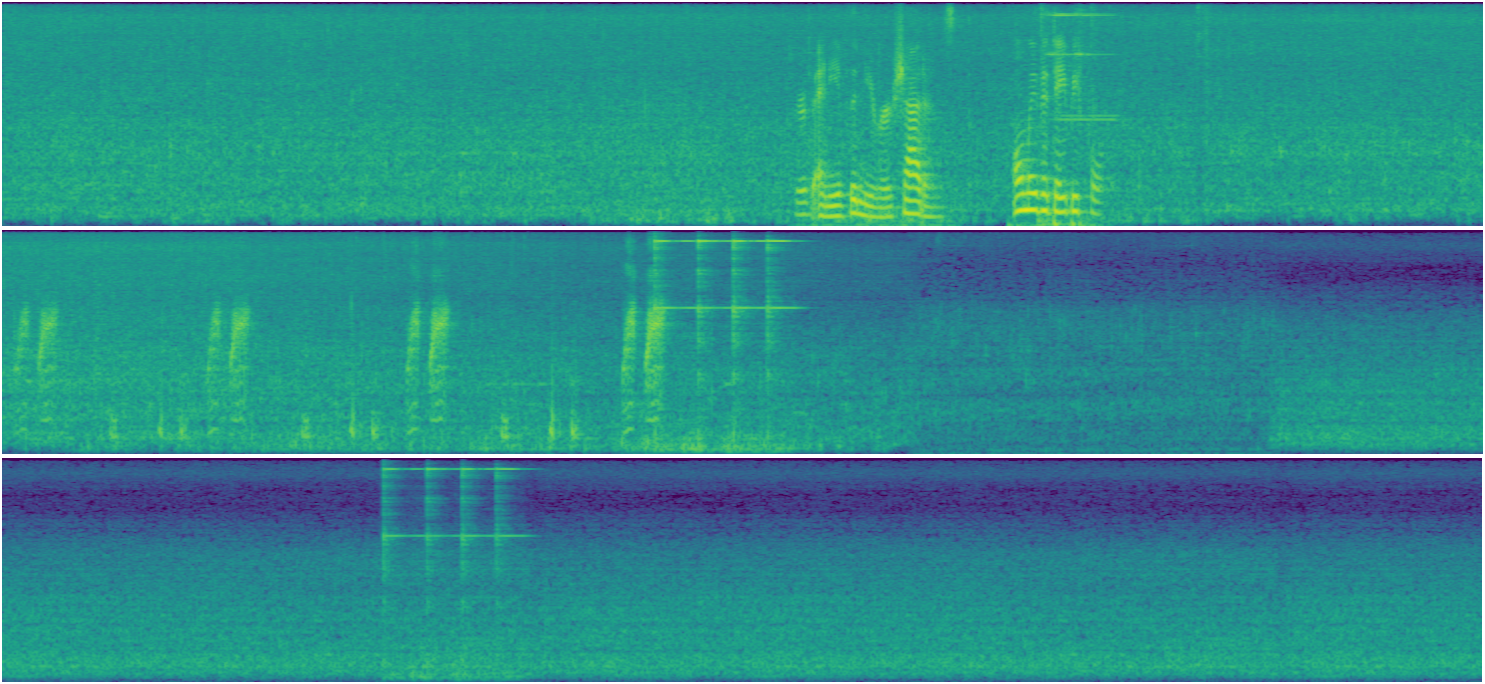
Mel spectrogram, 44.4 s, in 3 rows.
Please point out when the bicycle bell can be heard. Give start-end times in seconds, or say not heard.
10.3-11.2, 21.3-22.8, 33.4-34.9.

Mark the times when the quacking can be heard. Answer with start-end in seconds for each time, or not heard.
14.9-21.4.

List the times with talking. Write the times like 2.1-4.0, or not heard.
7.9-11.0.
